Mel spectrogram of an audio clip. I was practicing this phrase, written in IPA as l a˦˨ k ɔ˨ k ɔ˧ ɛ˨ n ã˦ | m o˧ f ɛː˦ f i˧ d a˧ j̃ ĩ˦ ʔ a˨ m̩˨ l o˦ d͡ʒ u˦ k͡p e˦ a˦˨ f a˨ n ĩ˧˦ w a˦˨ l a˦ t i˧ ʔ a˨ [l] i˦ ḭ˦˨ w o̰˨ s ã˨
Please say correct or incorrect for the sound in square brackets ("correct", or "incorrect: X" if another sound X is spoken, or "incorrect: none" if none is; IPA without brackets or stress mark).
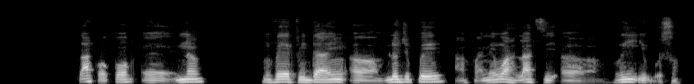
incorrect: ɾ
